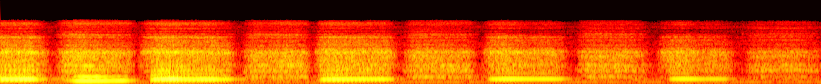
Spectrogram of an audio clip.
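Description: A person breathing hard in rapid, voiced gasps, about two breaths a second, growing fainter toward the end.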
